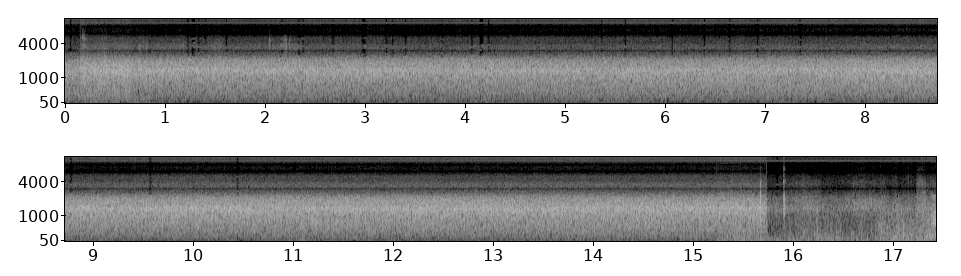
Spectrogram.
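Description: Steady, even rushing noise of wind and surf on an open sandy beach, with no distinct waves or strokes. It cuts off abruptly just before the end.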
